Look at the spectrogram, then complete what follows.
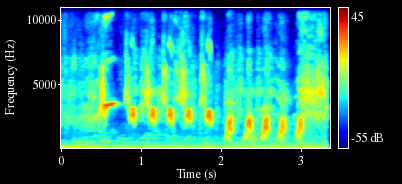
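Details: Javan myna, a talking cage bird, gives a string of short clipped high notes, about four per second, shifting into a run of sharp downward-sweeping chips, with faint low background hum.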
